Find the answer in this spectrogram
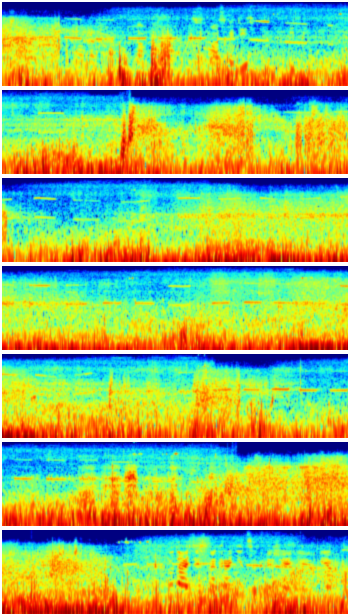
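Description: Wind rushing and buffeting over the camera microphone in paragliding flight, rising and falling in gusts. Through it, a faint electronic beeping from the flight variometer, shifting up and down in pitch as the glider climbs and sinks.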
